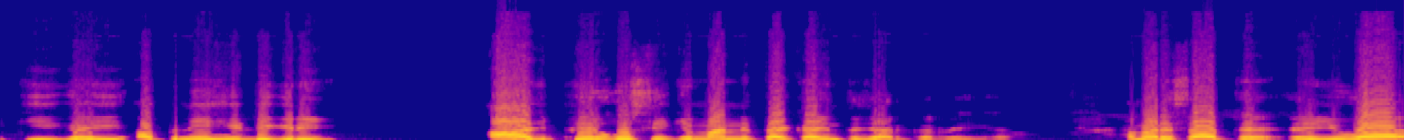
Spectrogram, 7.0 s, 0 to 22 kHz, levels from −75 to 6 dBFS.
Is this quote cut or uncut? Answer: uncut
